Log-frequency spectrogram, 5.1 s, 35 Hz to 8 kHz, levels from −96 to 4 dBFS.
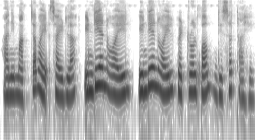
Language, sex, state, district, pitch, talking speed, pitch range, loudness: Marathi, female, Maharashtra, Nagpur, 210 Hz, 140 wpm, 195-230 Hz, -28 LUFS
